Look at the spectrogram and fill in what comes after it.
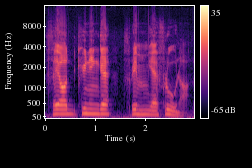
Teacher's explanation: there were 2 stressed syllables in each half of each line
